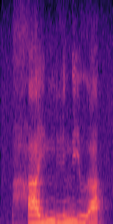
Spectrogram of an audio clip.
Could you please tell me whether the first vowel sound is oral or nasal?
oral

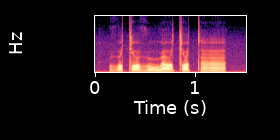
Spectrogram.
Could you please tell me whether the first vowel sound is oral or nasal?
oral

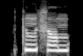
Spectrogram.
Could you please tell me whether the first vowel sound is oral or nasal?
nasal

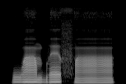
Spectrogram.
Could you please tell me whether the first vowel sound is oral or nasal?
nasal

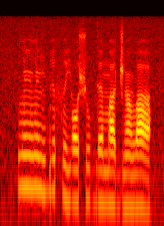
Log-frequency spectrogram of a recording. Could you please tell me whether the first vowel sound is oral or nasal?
nasal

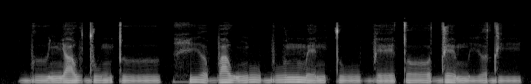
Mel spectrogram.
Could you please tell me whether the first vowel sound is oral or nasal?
oral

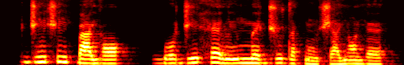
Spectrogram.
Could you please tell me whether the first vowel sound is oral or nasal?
nasal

